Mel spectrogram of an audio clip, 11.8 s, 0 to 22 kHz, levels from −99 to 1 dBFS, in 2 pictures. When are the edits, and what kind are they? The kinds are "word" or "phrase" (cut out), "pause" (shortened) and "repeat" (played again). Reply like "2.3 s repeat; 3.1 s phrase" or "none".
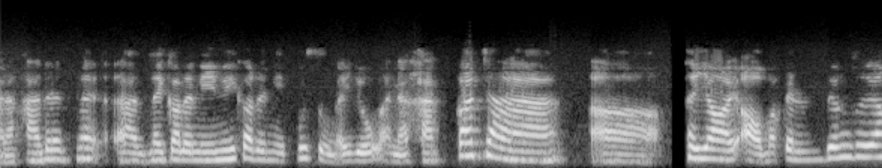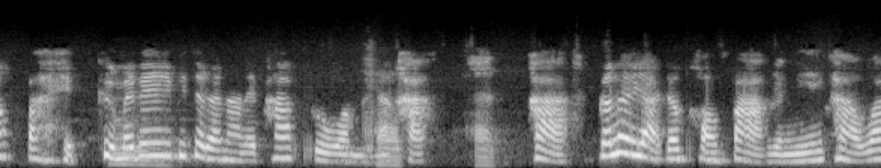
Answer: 3.0 s pause; 4.5 s pause; 6.5 s pause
